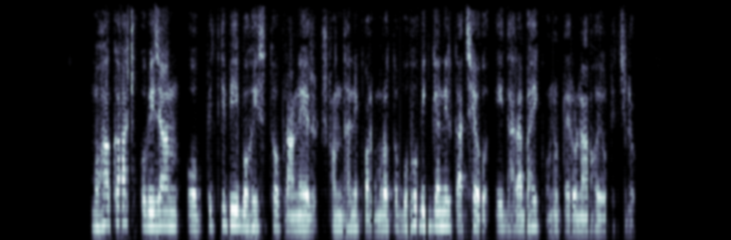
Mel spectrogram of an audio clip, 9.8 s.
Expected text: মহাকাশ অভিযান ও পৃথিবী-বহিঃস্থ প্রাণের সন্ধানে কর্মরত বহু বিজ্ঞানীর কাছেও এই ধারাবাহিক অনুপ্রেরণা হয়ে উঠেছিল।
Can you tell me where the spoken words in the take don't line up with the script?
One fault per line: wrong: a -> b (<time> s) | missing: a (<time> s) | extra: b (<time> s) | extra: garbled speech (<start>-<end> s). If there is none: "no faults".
no faults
